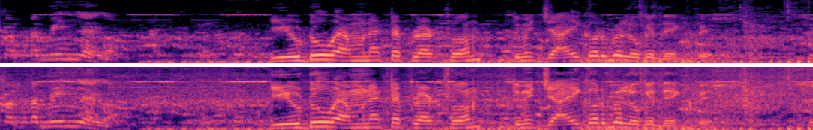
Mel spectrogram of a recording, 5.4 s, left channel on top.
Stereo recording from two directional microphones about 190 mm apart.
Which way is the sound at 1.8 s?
20° left (ahead or behind).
